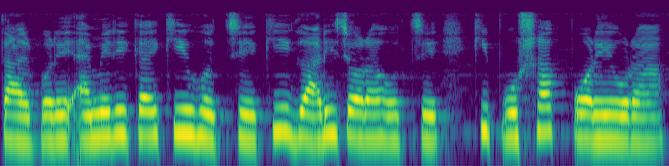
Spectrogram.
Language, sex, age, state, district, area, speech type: Bengali, female, 30-45, West Bengal, Kolkata, urban, spontaneous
